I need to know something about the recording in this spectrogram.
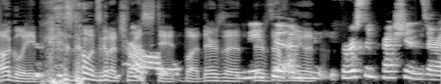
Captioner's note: laughs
